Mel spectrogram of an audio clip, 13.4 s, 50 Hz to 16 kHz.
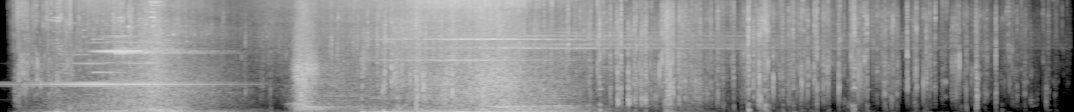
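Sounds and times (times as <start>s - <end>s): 
ice spell barrier effect: 0.2s - 8.6s.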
